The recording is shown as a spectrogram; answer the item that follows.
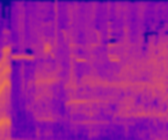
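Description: Sheep bleating quietly, a cartoon sound effect.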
